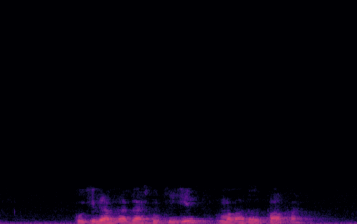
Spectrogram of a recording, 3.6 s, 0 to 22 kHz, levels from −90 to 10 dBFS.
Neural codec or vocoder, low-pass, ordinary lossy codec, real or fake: codec, 44.1 kHz, 7.8 kbps, Pupu-Codec; 7.2 kHz; AAC, 16 kbps; fake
